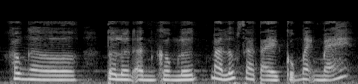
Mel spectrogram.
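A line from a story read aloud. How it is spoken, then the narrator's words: Soft amused laugh. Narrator (Vietnamese): Bồ Lý khẽ lắc đầu cười nói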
